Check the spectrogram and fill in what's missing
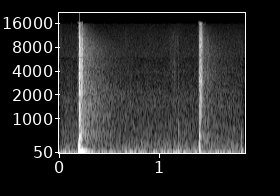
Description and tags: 016 folder elastic band
This noise is a recording of the sound you make when you open a folder with elastic bands in a corridor from tallers from UPF campus in Barcelona.
It was recorded using a Zoom H4 and it was edited with a fade in and out effect.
